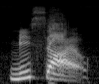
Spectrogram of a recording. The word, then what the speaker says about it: missile: 字母音，read after me 就是 missile，天上飞的导弹，同时也指发射物。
